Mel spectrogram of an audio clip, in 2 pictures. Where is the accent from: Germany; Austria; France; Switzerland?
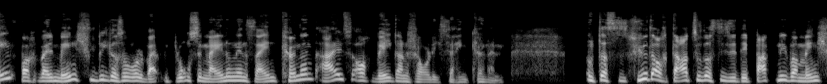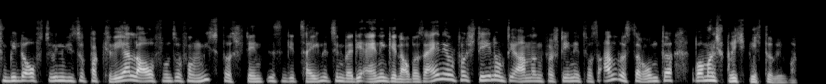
Austria; das war mir als Österreicher gar nicht so bewusst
